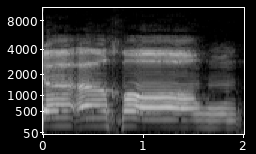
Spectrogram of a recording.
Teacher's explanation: kha hujung kerongkong ini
